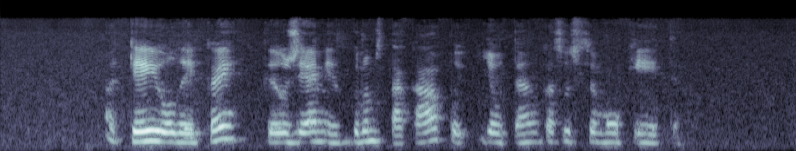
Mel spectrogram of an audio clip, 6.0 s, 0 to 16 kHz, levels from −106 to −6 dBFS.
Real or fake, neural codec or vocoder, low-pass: fake; vocoder, 22.05 kHz, 80 mel bands, Vocos; 9.9 kHz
